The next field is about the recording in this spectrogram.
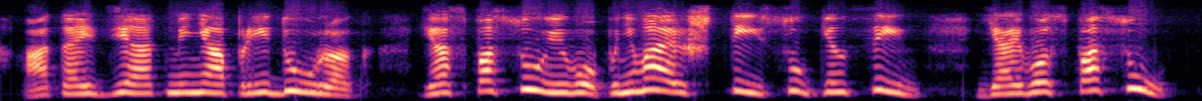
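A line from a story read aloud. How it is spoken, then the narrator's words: Furious shout. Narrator (Russian): Брэндон яростно закричал ему в лицо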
